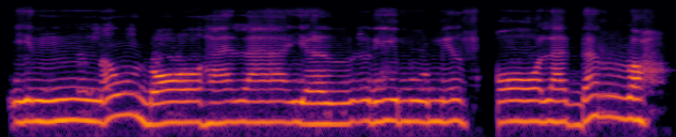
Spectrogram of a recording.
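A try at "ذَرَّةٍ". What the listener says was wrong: Nah, zarroh. Getarnya dikurangi, ro-nya ditebalkan. Zarroh. Di ini lidah, ujung lidahnya itu tempelkan ke gusi, Bu. Jadi getarnya itu 2 atau 3 getaran aja, dikit sekali.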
